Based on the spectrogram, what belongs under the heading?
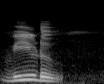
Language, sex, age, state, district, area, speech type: Tamil, male, 45-60, Tamil Nadu, Tiruchirappalli, rural, read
